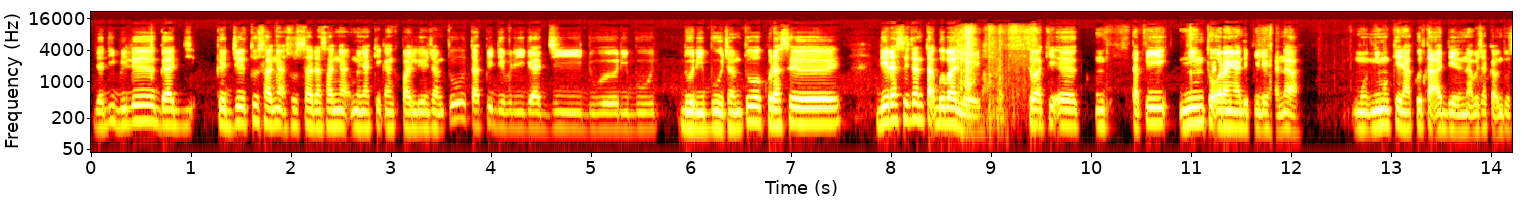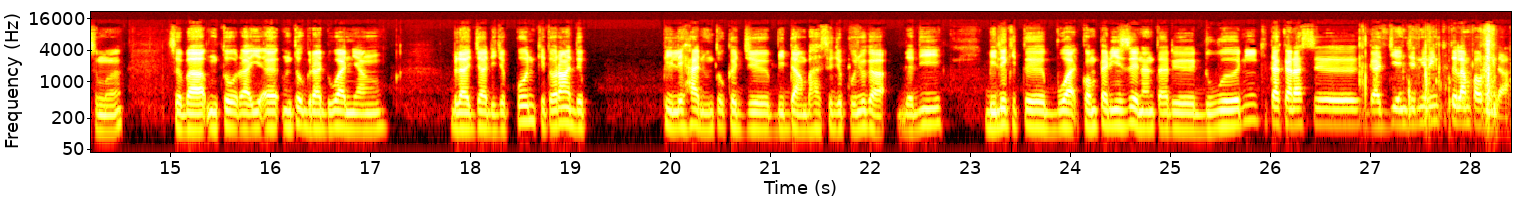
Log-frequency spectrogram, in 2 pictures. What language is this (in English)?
Malay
